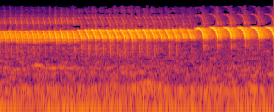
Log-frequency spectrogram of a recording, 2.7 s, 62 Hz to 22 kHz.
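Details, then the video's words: Belgian canary singing 'estourado' style, meant to warm up another canary: a loud, sustained rapid rolling trill that breaks into evenly spaced, sharper repeated notes, about eight in a second. "Canário Belga Estourado esquente seu canário belga em 30 minutos"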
